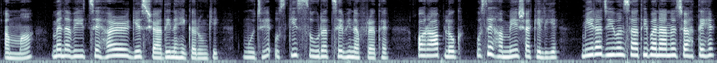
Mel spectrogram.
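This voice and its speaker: A woman's voice: a little high, a bit bright, dry recording, voice pushed up, natural voice. Give me a woman doing an emotional young woman pleading with her mother, dry recording. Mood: defiant. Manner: emotional, tearful. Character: defiant young woman refusing a marriage.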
